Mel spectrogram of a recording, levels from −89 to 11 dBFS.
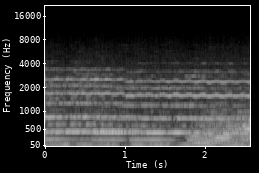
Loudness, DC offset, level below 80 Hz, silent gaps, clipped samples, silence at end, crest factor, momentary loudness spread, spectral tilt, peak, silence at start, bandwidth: -25 LUFS; under 0.1%; -38 dBFS; none; under 0.1%; 0 s; 12 dB; 3 LU; -7.5 dB/octave; -12 dBFS; 0 s; 7 kHz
